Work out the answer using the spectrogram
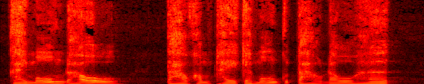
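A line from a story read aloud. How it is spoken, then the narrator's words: Trembling craving old woman's cry. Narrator (Vietnamese): bà cụ bỗng run lẩy bẩy vì thèm thuồng, bà cụ kêu lên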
